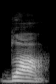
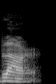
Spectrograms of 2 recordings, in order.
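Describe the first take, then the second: First: British accent, with no final r sound. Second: American accent, with the final r pronounced. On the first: "ব্রিটিশে ব্লা" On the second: "আমেরিকানে ব্লার"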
